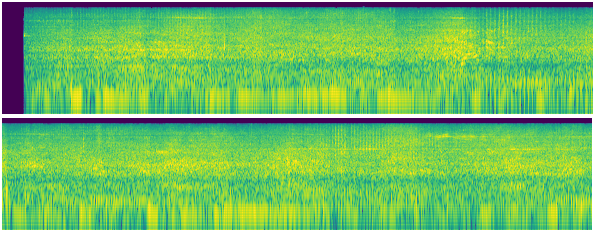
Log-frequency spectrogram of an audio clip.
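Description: A vehicle's engine hums low and steady nearby.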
